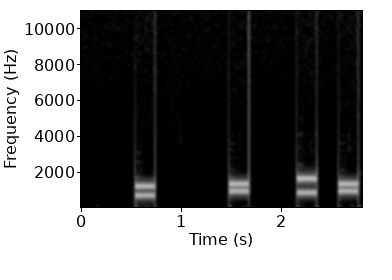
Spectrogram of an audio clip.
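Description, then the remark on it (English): Four telephone keypad tones as a studio room phone on the Free Beer and Hot Mix Show is dialed to call a listener, each a short steady two-pitch beep, dialed at an uneven pace with silence between them. The tones are clear and there is no talking. “I don't have to dial 9 and 1, then a code.”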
